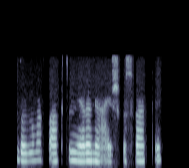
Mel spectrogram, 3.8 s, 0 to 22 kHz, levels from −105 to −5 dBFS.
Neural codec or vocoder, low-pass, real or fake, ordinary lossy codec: none; 5.4 kHz; real; MP3, 48 kbps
